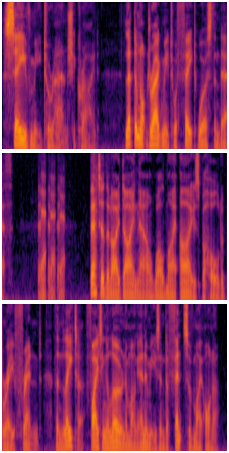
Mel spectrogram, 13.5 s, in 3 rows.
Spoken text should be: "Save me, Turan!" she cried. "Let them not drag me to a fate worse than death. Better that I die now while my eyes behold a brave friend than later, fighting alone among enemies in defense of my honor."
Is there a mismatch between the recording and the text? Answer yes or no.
no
